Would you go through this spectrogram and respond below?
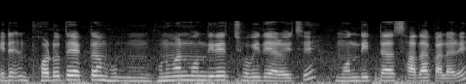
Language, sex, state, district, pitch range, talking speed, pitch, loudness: Bengali, male, West Bengal, North 24 Parganas, 160-195 Hz, 180 wpm, 175 Hz, -18 LUFS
